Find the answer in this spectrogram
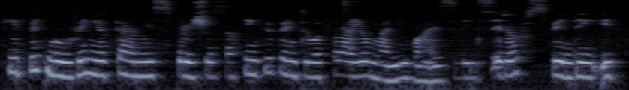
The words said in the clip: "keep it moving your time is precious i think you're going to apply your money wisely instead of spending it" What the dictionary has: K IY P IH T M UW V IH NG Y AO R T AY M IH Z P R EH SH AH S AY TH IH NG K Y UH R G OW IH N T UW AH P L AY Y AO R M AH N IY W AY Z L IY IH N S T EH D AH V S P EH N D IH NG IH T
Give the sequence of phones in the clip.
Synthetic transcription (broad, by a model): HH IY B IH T M UW V IH NG Y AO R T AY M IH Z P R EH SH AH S AY TH IH NG K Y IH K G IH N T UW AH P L AY Y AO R M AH N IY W AY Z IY IH N S T EH D AH V S P EH N D IH NG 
